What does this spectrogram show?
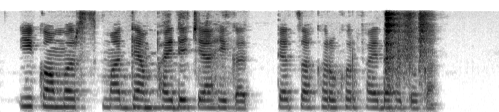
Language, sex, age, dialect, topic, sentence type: Marathi, female, 18-24, Northern Konkan, agriculture, question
